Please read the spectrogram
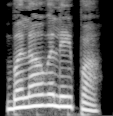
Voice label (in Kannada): "ಬಲಾವಲೇಪ", Kannada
